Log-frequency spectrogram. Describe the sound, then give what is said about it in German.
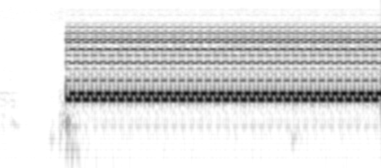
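A single steady electronic telephone tone sounds loud, holding unbroken for about two seconds after a brief quiet moment, with no one talking, as a phone call is placed to an environmental expert in Brussels. “Und dazu telefonieren wir mit unserer Umweltexpertin”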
